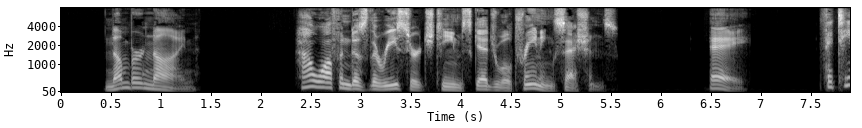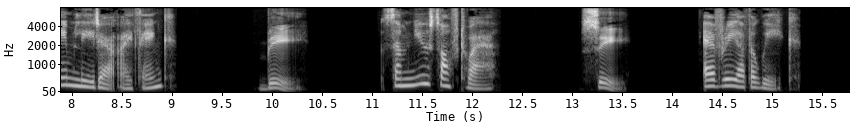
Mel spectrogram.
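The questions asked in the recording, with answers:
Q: How often does the research team schedule training sessions?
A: C: Every other week.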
